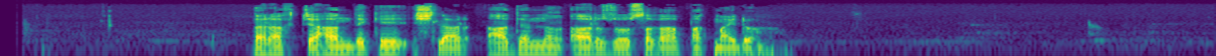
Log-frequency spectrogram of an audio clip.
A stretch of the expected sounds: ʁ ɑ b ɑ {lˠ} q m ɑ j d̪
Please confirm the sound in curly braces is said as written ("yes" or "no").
no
